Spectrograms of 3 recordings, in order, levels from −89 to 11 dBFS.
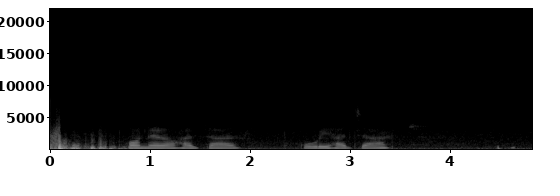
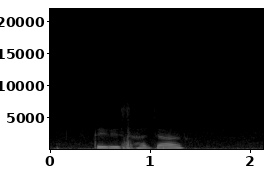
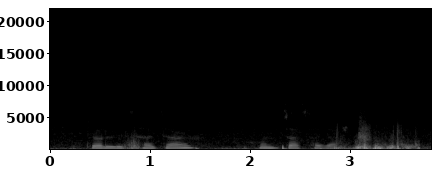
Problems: none marked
